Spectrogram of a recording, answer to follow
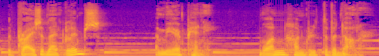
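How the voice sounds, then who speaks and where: An older man narrating a suspense radio drama as a grave, ominous storyteller in a measured, portentous way. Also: deep voice, expressive, music in the background. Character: grave, ominous male narrator of eerie tales.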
